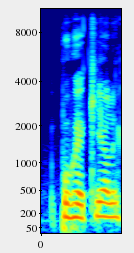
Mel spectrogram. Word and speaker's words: puhekieli: But there's puhekieli, which is spoken Finnish, and there's kirjakieli, which is, forgive my pronunciation, kirjakieli, which is written Finnish.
